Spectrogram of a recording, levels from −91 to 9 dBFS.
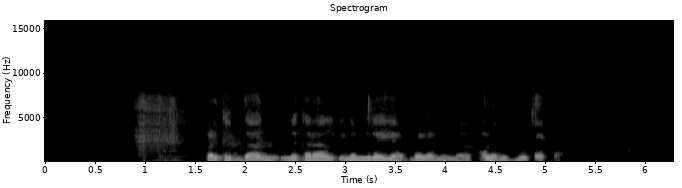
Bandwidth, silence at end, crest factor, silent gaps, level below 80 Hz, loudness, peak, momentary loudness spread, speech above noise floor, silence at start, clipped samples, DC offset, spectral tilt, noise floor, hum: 7.8 kHz; 1.3 s; 18 dB; 1.53-1.60 s; -82 dBFS; -39 LUFS; -24 dBFS; 11 LU; 26 dB; 0.95 s; under 0.1%; under 0.1%; -7.5 dB/octave; -64 dBFS; none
